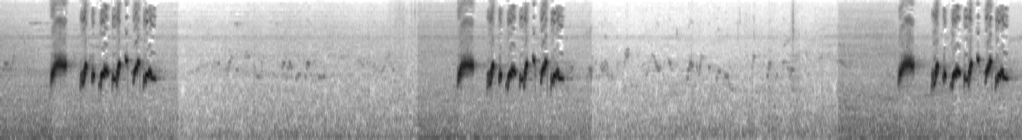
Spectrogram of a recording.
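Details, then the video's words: Sông Kôn-style red-whiskered bulbul singing energetically, used for daily training of bulbuls: three bright phrases of rapid looping whistles, each about a second long, coming roughly every four seconds with quiet gaps between. "chào mào SÔNG KÔN hót cực hay"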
